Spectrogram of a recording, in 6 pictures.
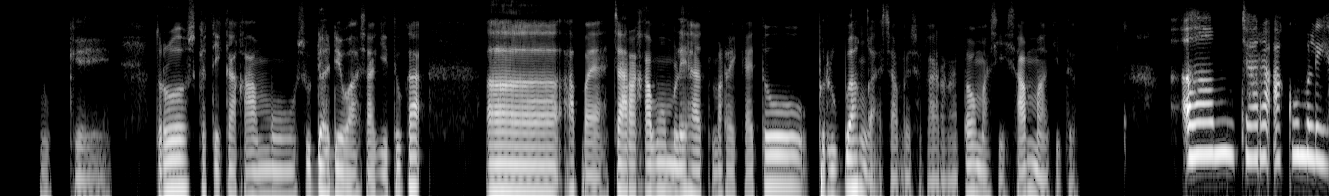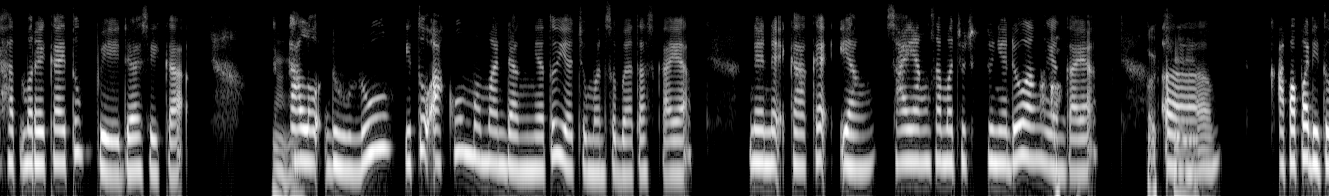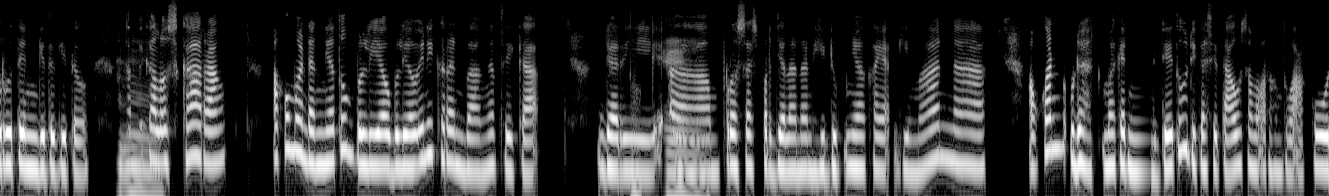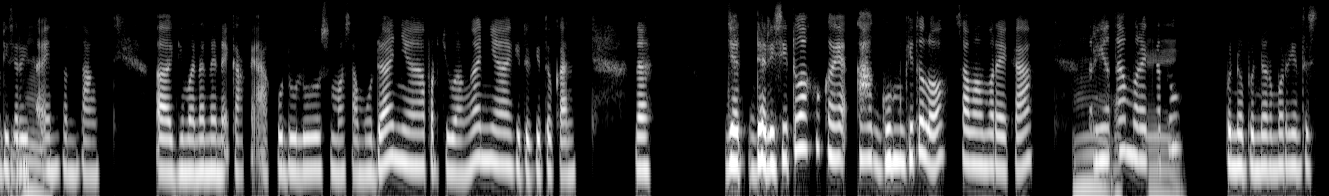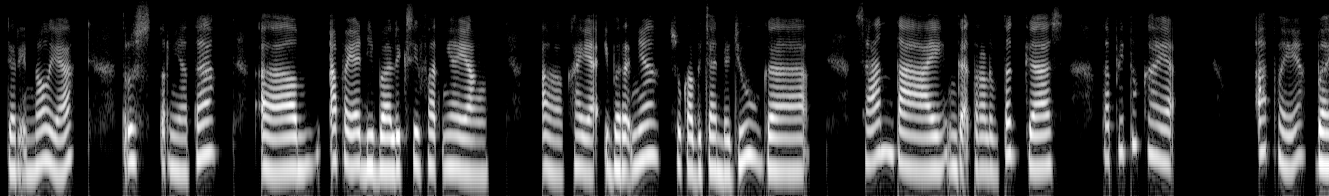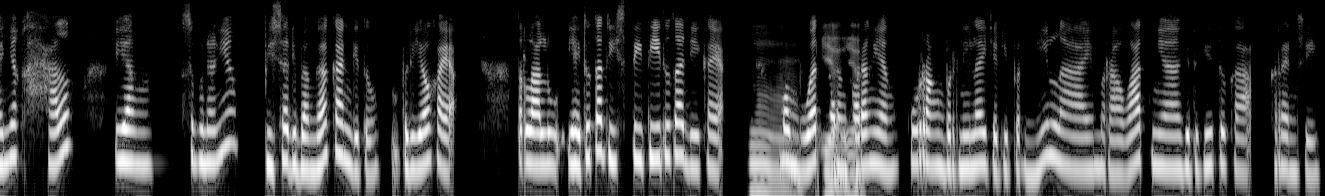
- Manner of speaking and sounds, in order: distorted speech; laughing while speaking: "Oh, oke"; in Javanese: "setiti"
- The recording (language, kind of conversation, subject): Indonesian, podcast, Bagaimana peran kakek-nenek dalam masa kecilmu?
